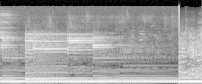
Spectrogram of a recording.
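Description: Electric guitar played through effects, holding sustained chords that change a few times, then ending on a sharper, louder final chord near the end.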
